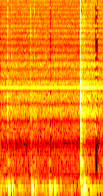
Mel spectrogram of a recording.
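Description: Faint scattered ticks and clicks, with one sharper click about one and a half seconds in.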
